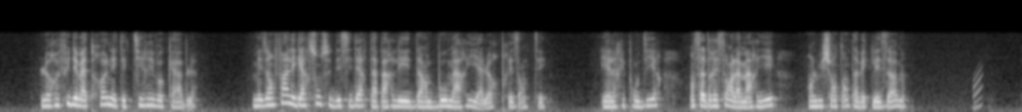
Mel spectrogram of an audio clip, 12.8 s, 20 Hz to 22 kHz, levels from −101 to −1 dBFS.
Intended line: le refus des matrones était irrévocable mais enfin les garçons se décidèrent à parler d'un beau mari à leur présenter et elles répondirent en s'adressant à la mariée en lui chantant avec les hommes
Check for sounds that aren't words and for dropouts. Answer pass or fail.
fail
